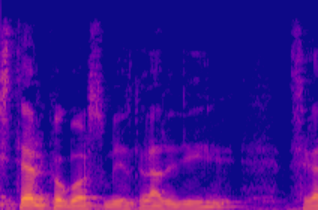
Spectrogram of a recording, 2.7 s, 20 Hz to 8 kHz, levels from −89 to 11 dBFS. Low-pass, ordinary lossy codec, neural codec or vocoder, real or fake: 7.2 kHz; none; codec, 16 kHz, 16 kbps, FreqCodec, larger model; fake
